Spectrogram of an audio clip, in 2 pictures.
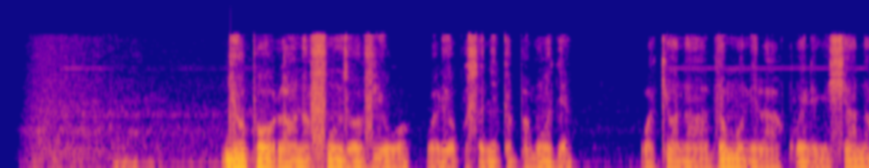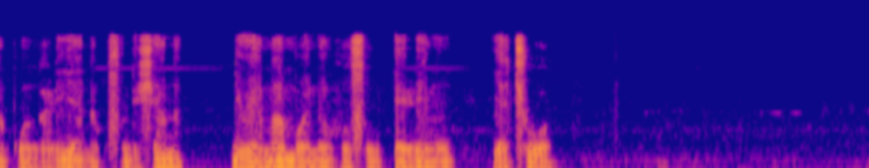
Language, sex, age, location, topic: Swahili, male, 18-24, Dar es Salaam, education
